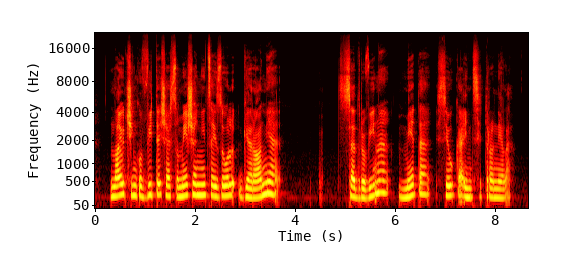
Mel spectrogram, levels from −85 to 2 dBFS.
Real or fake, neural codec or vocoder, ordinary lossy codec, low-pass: fake; vocoder, 44.1 kHz, 128 mel bands every 256 samples, BigVGAN v2; none; none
